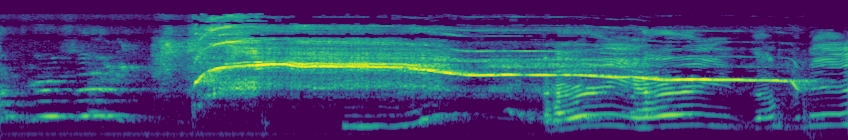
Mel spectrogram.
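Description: A young child's long, high-pitched shriek starting about a second in and held for about three seconds, slowly falling in pitch, with another person's voice talking or laughing underneath.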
